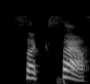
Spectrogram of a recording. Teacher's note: And for Italians, it's an extra challenge because they have to put success. So they have to say ks just in the middle of the word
